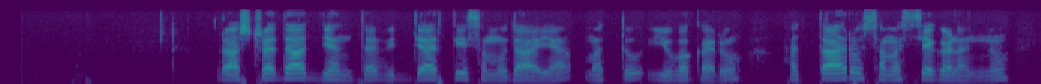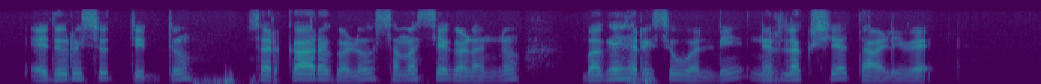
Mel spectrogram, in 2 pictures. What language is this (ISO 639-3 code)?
kan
